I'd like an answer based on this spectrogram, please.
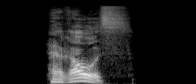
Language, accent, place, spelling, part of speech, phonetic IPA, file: German, Germany, Berlin, heraus, adverb, [hɛˈʁaus], De-heraus.ogg
- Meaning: out of (in the direction of the speaker); out over here; out from there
